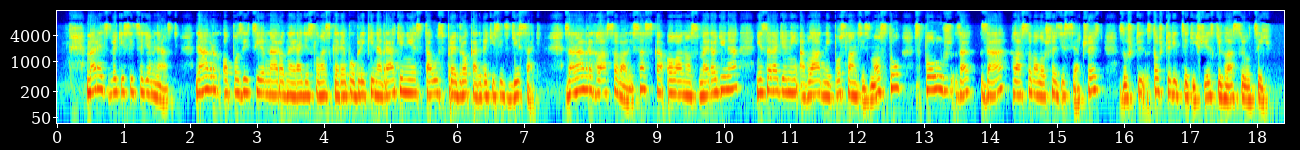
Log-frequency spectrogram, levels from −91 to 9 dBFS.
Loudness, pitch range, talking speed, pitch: -17 LUFS, 165-200 Hz, 115 wpm, 180 Hz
